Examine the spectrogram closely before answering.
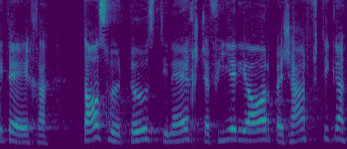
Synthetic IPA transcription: dɛːχə | d̥ɑːsʋʏɾtosd̥inɛːχʃtəfiːəɾjɑːɾbɛʃæftɪɡə

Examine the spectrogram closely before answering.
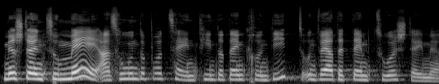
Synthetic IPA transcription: miːɐʃtønt͡sumːeːalshʊndəʁt̚pʁot͡sɛnthɪndəɐdɛmkʰʁɔnditʰʊndvɛːɐdət̚dɛmt͡suəʃtɛmːə̰

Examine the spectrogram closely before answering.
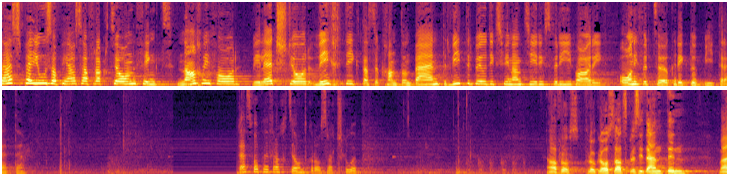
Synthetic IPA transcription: tæspʰeːjuːsopʰeːɑsɑfɾɑkt͡sjoːnfɪŋkt | nɑːχʋifoːɾʋilɛt͡stjɑːɾʋɪχtɪɡd̥ɑsd̥̪əkʰχɑnt̪onbæːɾnd̥əɾʋit̪əɾbɪldɪksfinɑnt͡siːəɾɪksfəɾiːbɑːɾɪkʔoːnifəɾt͡sœːɡəɾɪɡtut̚b̥iːt̪ɾæ̰t̪ːə | ɛsfɔʊpʰeːfɾɑkt͡sjoːnd̥̪əɡ̥ɾoːsɾɑːt̪ʃluəp | jɑːfɾoʊɡɾoːsɾɑːtspɾɛsid̪ænt̪ɪnʋa

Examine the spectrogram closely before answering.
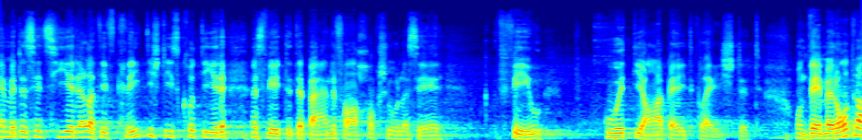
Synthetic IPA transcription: ɛnmədɑsjɪt͡shiːəɾɛlɑt̪iːfkʰɾitiʃd̥iskʰutiəɾəəsʋɪtɪd̥əb̥æːɾnəɾfɑχhoːχʃuələseːɾ | fɪːl | ɡ̥uətiɑːɾb̥ɛɪtklɛ̰ɪʃtət | ʊndʋɛnməɾɔd̥̪ɾɑ

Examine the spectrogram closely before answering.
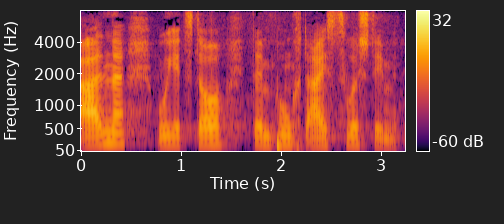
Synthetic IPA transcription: alnəvoːjɛt͡std̥ɔːd̥ɛmpʰʊŋktaɪst͡suəʃtɪmːət

